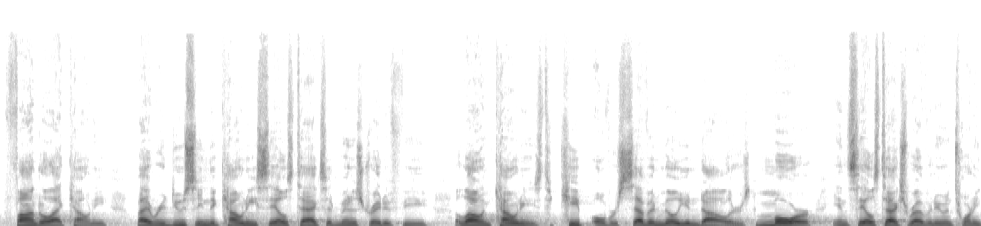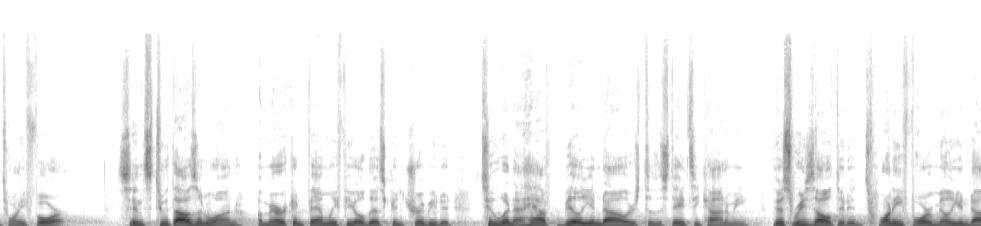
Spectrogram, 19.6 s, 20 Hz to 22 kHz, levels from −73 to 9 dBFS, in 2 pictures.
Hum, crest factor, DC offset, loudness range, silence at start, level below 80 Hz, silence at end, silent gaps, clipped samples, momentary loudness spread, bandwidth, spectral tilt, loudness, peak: none; 20 dB; under 0.1%; 2 LU; 0.15 s; -54 dBFS; 0 s; none; under 0.1%; 11 LU; 19 kHz; -6.5 dB/octave; -22 LUFS; -2 dBFS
